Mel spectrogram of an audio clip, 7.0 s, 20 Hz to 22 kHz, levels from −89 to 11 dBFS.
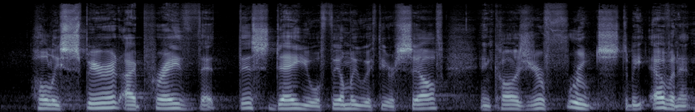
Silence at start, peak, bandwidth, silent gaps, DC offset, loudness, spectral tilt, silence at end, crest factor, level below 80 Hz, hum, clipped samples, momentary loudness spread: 0.35 s; -6 dBFS; over 20 kHz; none; under 0.1%; -26 LUFS; -3 dB/octave; 0.05 s; 22 dB; -82 dBFS; none; under 0.1%; 14 LU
